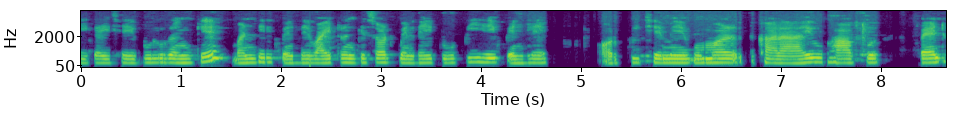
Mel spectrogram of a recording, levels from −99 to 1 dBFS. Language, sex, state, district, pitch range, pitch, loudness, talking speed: Maithili, female, Bihar, Samastipur, 165-175 Hz, 170 Hz, -18 LUFS, 185 wpm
